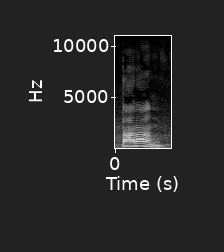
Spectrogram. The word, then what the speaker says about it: তাড়ান: তাড়ানো, এখানে আছে, এখানে হবে তাড়ান, উচ্চারণ কি হবে? তাড়ানো।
